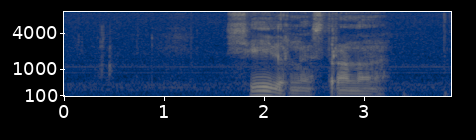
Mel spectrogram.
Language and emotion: Russian, sad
